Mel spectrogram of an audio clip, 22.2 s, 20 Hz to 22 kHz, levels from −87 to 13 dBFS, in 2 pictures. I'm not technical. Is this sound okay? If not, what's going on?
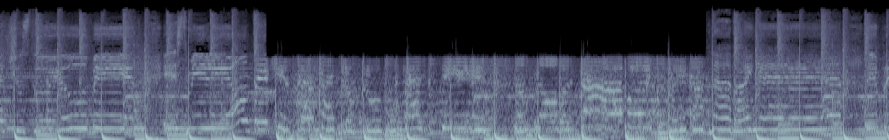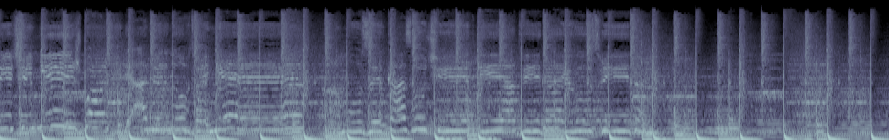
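No. From 3.32 to 8.89 s there is a call bitrate drop: the connection suddenly allowed far less data, so the audio was squeezed hard. It loses its upper range above about 4 kHz and sounds muffled and rough until the quality recovers.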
